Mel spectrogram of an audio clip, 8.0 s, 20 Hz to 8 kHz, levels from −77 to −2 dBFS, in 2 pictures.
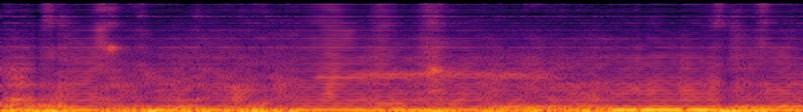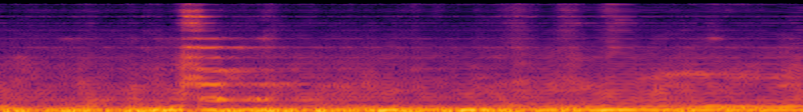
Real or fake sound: fake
